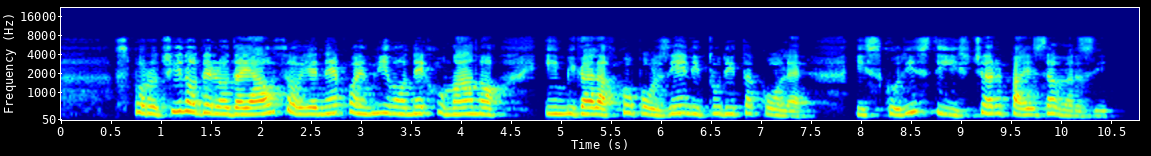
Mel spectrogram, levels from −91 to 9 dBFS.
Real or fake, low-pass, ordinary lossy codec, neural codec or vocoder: real; none; none; none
